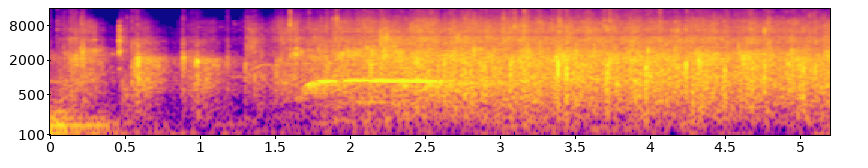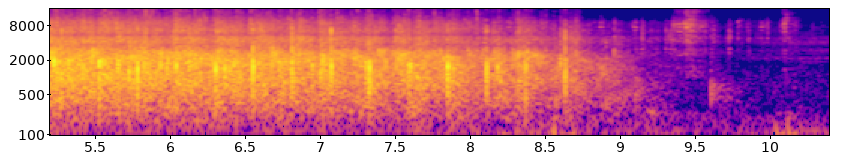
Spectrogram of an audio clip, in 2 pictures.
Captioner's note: cheers and applause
